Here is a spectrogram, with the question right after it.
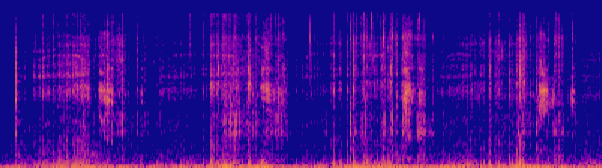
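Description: A utility knife blade scrapes and carves a solid, dry, oval dark green bar of soap held in the palm, sending green shavings falling. Repeated dry, raspy scraping strokes come in overlapping bursts with a crisp, tearing, crinkly texture and brief bright edges over a soft low rumble.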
